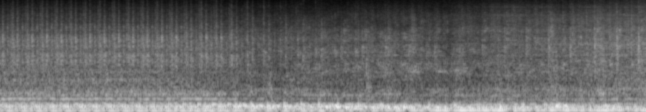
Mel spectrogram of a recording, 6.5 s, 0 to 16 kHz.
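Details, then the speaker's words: 1972 Ford F100, unrun over 10 years, just started after tapping the carburetor and squirting fuel in: lumpy, uneven V8 idle with stumbling low pulses; rough running from a gummed-up, poorly metering carburetor. "It's idling. I mean, it's idling rough, but it's idling. It's gonna run off of whatever's in the carb right now and probably die off."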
